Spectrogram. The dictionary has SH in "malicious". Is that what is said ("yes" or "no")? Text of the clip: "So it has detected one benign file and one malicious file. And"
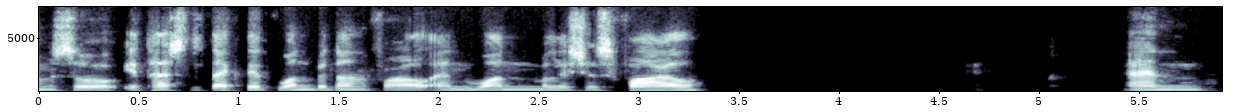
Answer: yes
